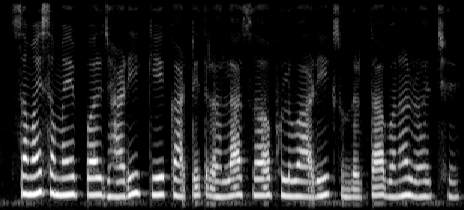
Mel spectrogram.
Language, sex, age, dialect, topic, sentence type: Maithili, female, 25-30, Southern/Standard, agriculture, statement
